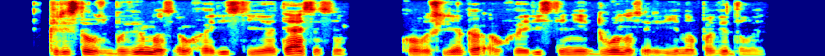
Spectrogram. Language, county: Lithuanian, Vilnius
